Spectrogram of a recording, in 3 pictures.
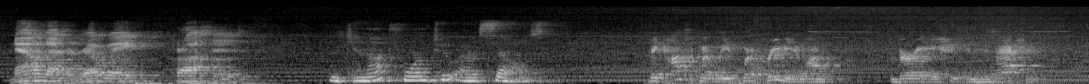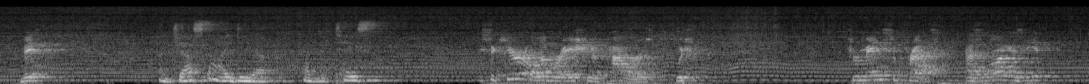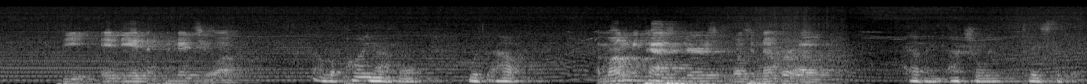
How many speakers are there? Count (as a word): three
